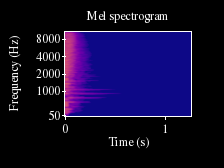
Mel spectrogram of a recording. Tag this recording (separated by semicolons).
14x8; artwood; custom; drum; multi; sample; shure; sm7b; snare; tama; velocity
